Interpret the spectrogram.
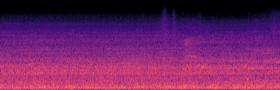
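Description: Car engine idling, heard from inside the cabin: a steady low hum with no change throughout.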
